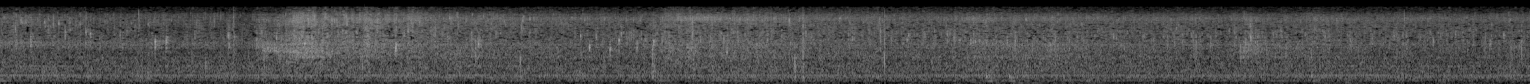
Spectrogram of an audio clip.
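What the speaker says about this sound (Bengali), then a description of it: "এখন গরম তেলে মুরগি দিয়ে ছেড়ে দিচ্ছি" Broiler chicken pieces fry in hot oil, a steady crackling sizzle with a watery, bubbling hiss that swells briefly now and then, heard close up without any talking.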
